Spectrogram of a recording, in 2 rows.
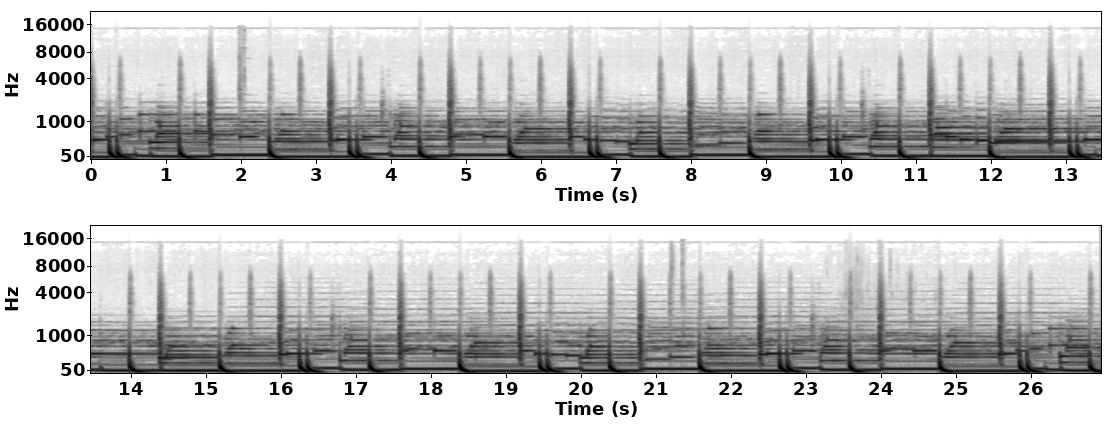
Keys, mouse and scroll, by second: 0.3-1.7 scroll up 1, 1.7 Tab, 2.5 a, 3.1-5.2 right drag, 5.2 scroll down 3, 5.4 middle click, 6.1 Tab, 6.9 click, 8.1 click, 9.0-11.2 drag, 13.2-13.9 scroll down 1, 13.9 click, 15.0 g, 17.2-17.6 scroll up 2, 17.6 middle click, 18.0 g, 19.8 g, 24.0 click, 25.7 click, 25.9 g.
